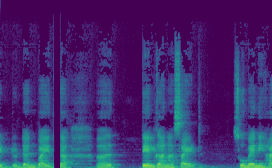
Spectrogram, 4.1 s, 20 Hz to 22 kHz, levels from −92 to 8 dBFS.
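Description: At 0.80 s, just after "done by", the speech drops to silence for about 0.10 s, likely a Bluetooth stall, then resumes.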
